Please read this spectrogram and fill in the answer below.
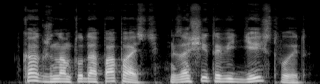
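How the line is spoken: Sad sigh. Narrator (Russian): С огорчением вздохнув, обратился я к магу

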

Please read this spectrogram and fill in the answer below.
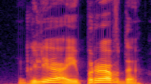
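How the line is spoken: Exclaiming. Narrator (Russian): воскликнул Весло

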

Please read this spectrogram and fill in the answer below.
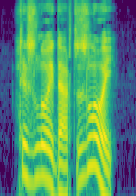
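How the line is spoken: Sobbing exclamation. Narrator (Russian): всхлипывая, воскликнула Ребекка

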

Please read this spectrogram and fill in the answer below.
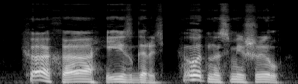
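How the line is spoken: Laughing. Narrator (Russian): засмеялся Рэй

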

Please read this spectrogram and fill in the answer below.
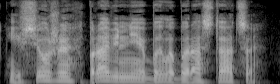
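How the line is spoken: Sighing. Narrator (Russian): вздохнул я, вспомнив о ценности своей жизни и о дальнейших планах, в которые забавы с варгами не входили

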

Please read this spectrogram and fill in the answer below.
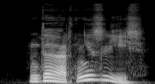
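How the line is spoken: Sweet purring girl. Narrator (Russian): промурлыкала сладко жмурясь девушка

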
